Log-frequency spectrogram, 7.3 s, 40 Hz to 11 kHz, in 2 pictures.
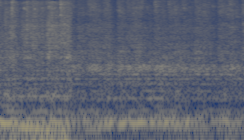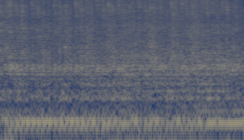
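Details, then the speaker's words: Big-cam V8 on an engine dyno during exhaust manifold tests, with low vacuum and suspected pinging: deep, loping idle at about three pulses a second, like a Harley; a healthy cam chop. "Sounds like a Harley Davidson."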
